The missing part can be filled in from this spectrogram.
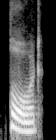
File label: "horde", Indian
